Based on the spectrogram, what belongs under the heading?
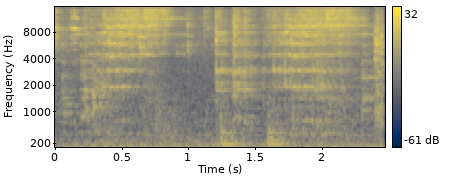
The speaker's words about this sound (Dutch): gaan we eerst even proosten op jou, hè? Je gezondheid. Oh, geweldig. Zullen we aanstoten? Alsjeblieft.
